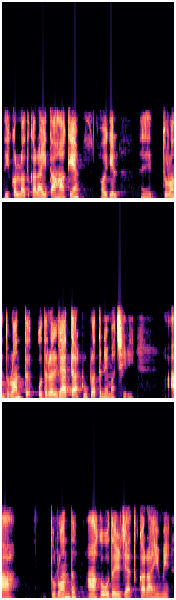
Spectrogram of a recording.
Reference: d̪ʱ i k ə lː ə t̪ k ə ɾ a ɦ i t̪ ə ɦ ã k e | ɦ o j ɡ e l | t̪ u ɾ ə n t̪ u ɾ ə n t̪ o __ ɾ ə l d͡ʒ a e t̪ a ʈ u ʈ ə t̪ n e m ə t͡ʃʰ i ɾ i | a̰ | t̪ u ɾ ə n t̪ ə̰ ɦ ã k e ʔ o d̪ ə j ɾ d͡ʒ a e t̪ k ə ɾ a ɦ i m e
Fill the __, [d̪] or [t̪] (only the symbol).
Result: d̪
